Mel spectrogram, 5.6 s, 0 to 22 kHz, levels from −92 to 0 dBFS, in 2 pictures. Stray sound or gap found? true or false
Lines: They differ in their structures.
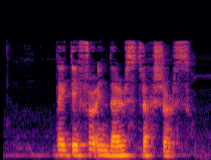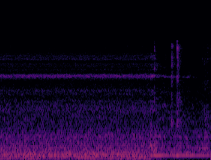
false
